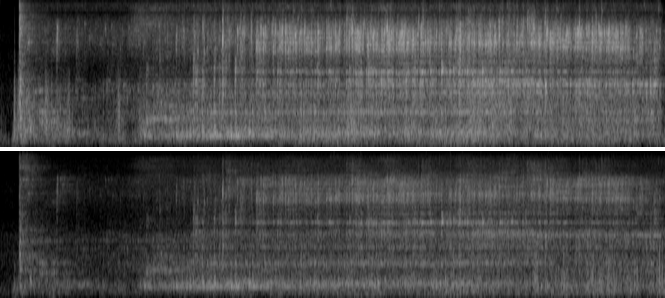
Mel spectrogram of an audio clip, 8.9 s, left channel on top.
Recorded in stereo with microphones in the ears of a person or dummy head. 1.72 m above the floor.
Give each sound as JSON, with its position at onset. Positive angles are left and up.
{"t": 0.2, "sound": "a toilet flushing", "side_deg": 50, "distance_m": 0.9}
